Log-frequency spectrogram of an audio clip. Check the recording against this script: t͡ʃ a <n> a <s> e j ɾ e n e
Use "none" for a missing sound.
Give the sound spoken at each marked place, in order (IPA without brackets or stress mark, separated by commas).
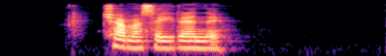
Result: m, s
